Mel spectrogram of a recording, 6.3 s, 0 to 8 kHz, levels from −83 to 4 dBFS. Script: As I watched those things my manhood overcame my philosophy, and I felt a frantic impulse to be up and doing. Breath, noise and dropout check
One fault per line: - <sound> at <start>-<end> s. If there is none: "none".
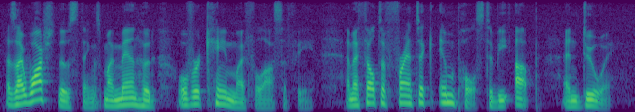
none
